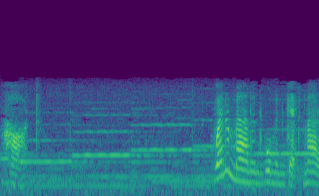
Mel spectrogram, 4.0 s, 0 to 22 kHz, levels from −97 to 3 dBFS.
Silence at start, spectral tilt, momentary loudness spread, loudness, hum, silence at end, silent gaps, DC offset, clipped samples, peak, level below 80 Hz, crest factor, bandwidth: 0 s; -8.5 dB/octave; 16 LU; -24 LUFS; none; 0 s; none; under 0.1%; under 0.1%; -2 dBFS; -56 dBFS; 22 dB; 5.2 kHz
